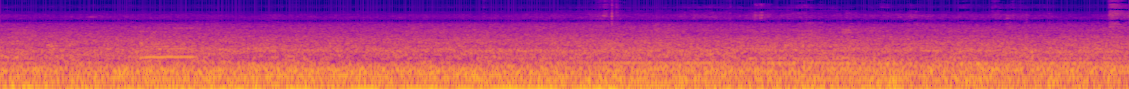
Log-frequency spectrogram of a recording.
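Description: Steady low rumble of city traffic.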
